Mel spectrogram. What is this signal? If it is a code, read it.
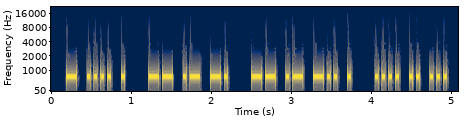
Morse code, heard as a keyed tone, about 28 wpm, 700 Hz. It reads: THE MAN MADE HIS
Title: Sentences from Top 1000 Words - Review Part 2 - 28wpm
